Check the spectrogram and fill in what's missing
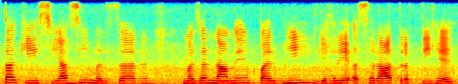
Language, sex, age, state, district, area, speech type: Urdu, female, 30-45, Uttar Pradesh, Rampur, urban, spontaneous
